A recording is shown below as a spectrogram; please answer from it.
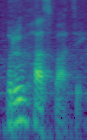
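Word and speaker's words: Bṛhaspati: Brigu, Brigu, Brahaspati, Brahaspati. In South India, you'll hear him say Bruhaspati.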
